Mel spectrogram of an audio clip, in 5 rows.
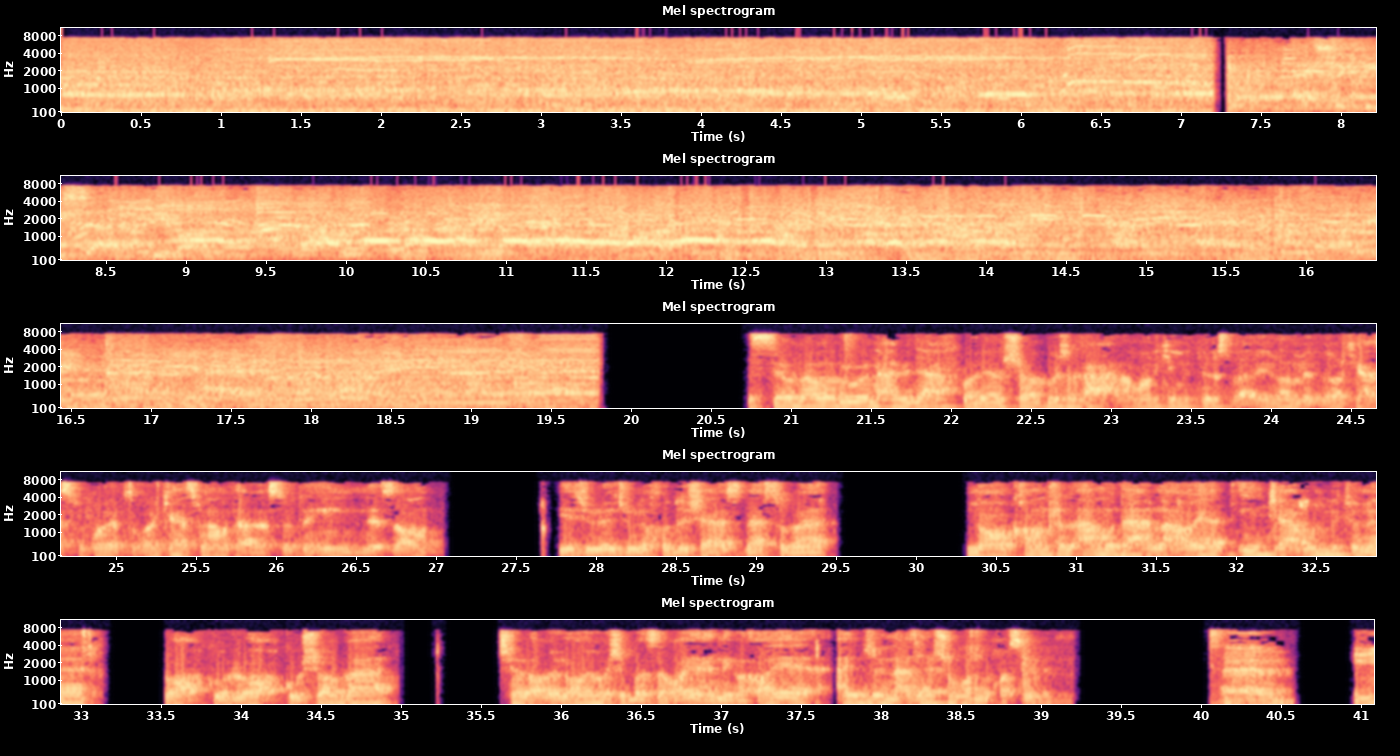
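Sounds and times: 
large crowd cheering and shouting: 0:00.0 - 0:19.8
speech: 0:20.7 - 0:27.1, 0:27.7 - 0:29.6, 0:30.3 - 0:35.0, 0:35.6 - 0:39.2, 0:40.0 - 0:41.0.

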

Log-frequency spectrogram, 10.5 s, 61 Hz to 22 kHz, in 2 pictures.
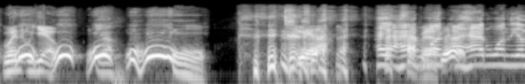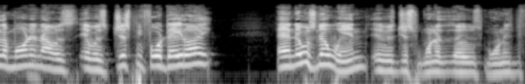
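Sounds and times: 
person imitating owl hoots to call owls: 0:00.0 - 0:02.2
speech: 0:00.0 - 0:10.4
laughter: 0:02.4 - 0:04.7.

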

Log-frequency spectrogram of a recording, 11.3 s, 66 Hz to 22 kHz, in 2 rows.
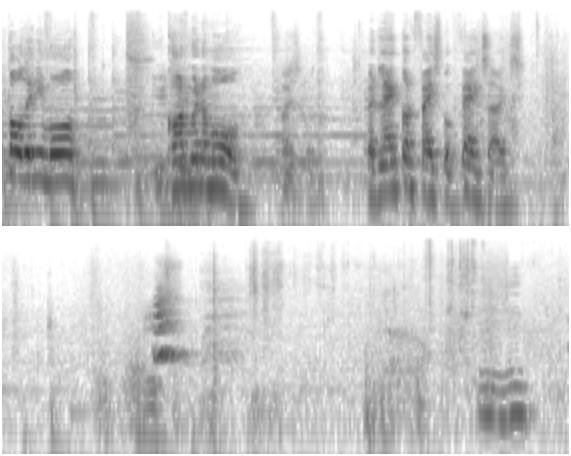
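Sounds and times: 
speech: 0:00.0 - 0:05.3
small dog yelping: 0:07.2 - 0:07.6.

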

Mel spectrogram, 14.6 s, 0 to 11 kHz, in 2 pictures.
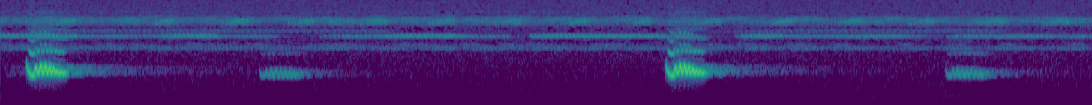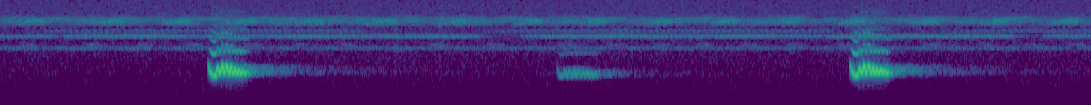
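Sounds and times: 
continuous insect drone: 0:00.0 - 0:14.5
wild African scops owl calls in South Luangwa savanna woodland: 0:00.2 - 0:00.7, 0:04.4 - 0:05.0, 0:08.6 - 0:09.2, 0:13.0 - 0:13.4.

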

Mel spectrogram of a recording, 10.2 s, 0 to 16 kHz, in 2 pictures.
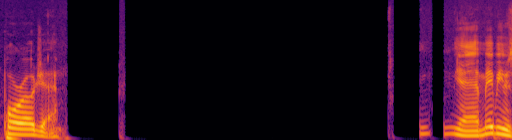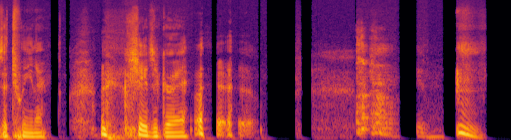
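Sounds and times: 
speech: 0:00.0 - 0:00.7, 0:04.2 - 0:10.0
laughter: 0:05.9 - 0:07.8, 0:08.7 - 0:09.1
person clearing throat: 0:08.7 - 0:10.0.

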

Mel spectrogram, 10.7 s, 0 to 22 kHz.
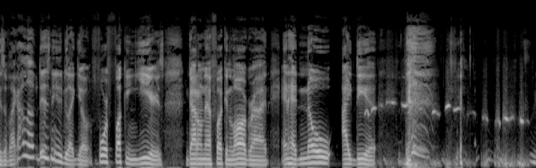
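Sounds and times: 
speech: 0:00.0 - 0:08.4
laughter: 0:07.3 - 0:09.6
person whistling a short tune: 0:07.3 - 0:10.7.

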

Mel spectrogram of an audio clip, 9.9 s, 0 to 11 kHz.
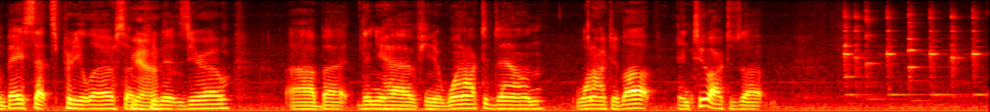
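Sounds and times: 
speech: 0:00.0 - 0:07.8
faint hum: 0:00.0 - 0:09.8
phone ringtone of bright electronic beeps: 0:08.4 - 0:09.8.

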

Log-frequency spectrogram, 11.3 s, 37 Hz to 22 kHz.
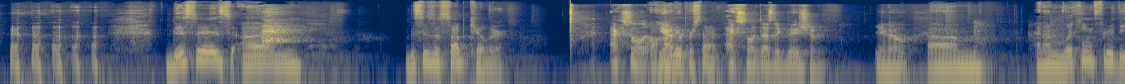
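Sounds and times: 
laughter: 0:00.0 - 0:01.2
speech: 0:00.1 - 0:03.1, 0:04.1 - 0:05.2, 0:06.1 - 0:11.2
dog barking sharp high-pitched barks: 0:02.6 - 0:03.3.

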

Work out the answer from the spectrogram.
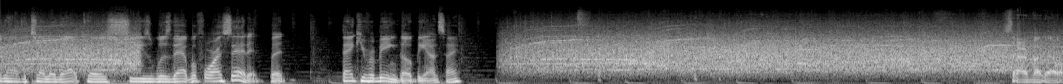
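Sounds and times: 
crowd applause: 0:00.0 - 0:01.4, 0:05.0 - 0:10.6
faint crowd cheer: 0:00.0 - 0:01.5, 0:05.0 - 0:10.6
speech: 0:00.3 - 0:05.1, 0:10.1 - 0:10.6.

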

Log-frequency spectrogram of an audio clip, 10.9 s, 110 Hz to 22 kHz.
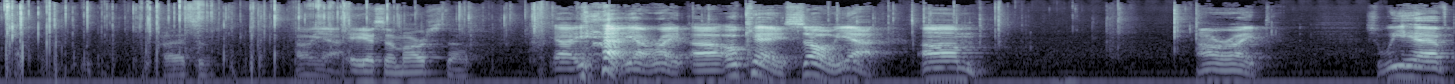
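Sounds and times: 
foil pack of trading cards tearing open: 0:00.0 - 0:04.6, 0:06.1 - 0:09.0
steady low hum: 0:00.0 - 0:10.9
speech: 0:01.3 - 0:03.6, 0:04.2 - 0:07.4, 0:09.0 - 0:09.6, 0:10.3 - 0:10.9.

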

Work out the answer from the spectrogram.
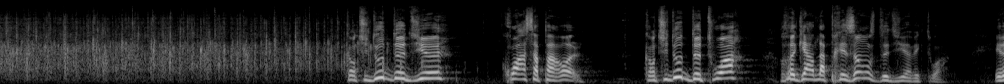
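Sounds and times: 
audience applauding: 0:00.0 - 0:04.0
speech: 0:03.5 - 0:10.0.

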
